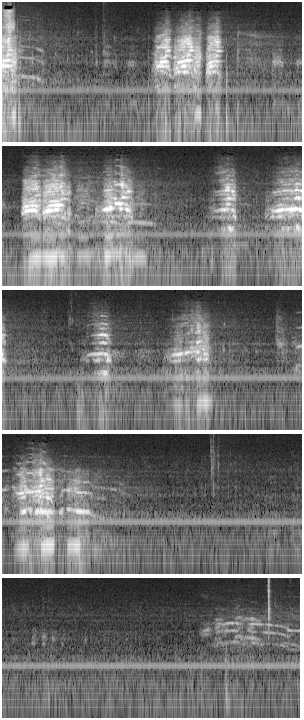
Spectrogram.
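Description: Geese honk loudly, about ten harsh calls in a ragged series, sometimes doubled. Then a long quiet stretch with a brief, fainter call near the end.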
